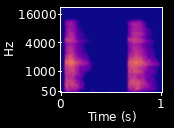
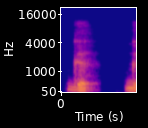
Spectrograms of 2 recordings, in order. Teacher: A little more air in the k, more voice, more in the throat with the g. Okay, so all these are stop sound.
